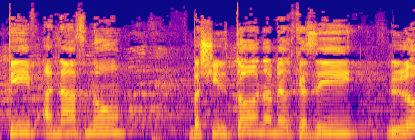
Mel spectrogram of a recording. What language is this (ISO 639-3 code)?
heb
